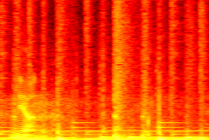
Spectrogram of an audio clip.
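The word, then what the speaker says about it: 念: very interesting sign this it's pronounced Nan Japanese n and the top part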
